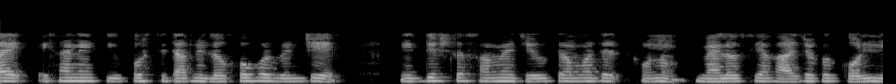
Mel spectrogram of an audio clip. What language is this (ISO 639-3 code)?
ben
